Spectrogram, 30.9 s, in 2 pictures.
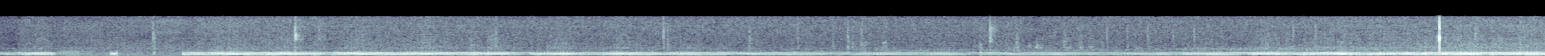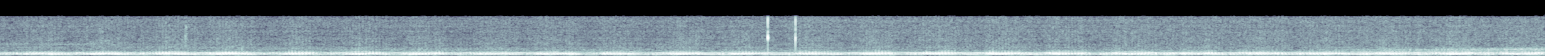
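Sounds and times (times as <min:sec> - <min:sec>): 
trance music with resonant tones: 0:00.0 - 0:01.2, 0:01.8 - 0:30.9.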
